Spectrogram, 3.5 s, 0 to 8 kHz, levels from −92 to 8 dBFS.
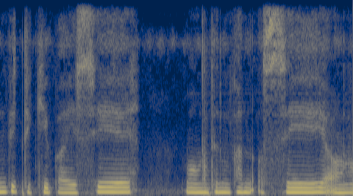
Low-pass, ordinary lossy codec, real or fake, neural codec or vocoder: none; none; fake; codec, 16 kHz, 2 kbps, FunCodec, trained on Chinese and English, 25 frames a second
